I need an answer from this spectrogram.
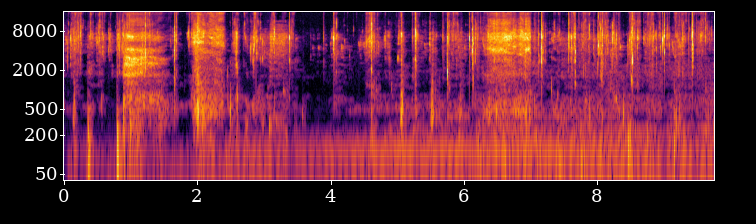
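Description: Close-miked eating by hand: wet chewing and lip smacking of rice and pork in gravy, with fingers squishing and mixing the wet rice on the plate. A steady low hum runs underneath from about two seconds in.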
